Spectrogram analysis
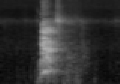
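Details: Dobermann puppies at play in a kennel house fitted with varied flooring, a heat lamp, dog bed and outdoor run. One sharp, high yipping bark lasts about half a second and fades into a quiet room.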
